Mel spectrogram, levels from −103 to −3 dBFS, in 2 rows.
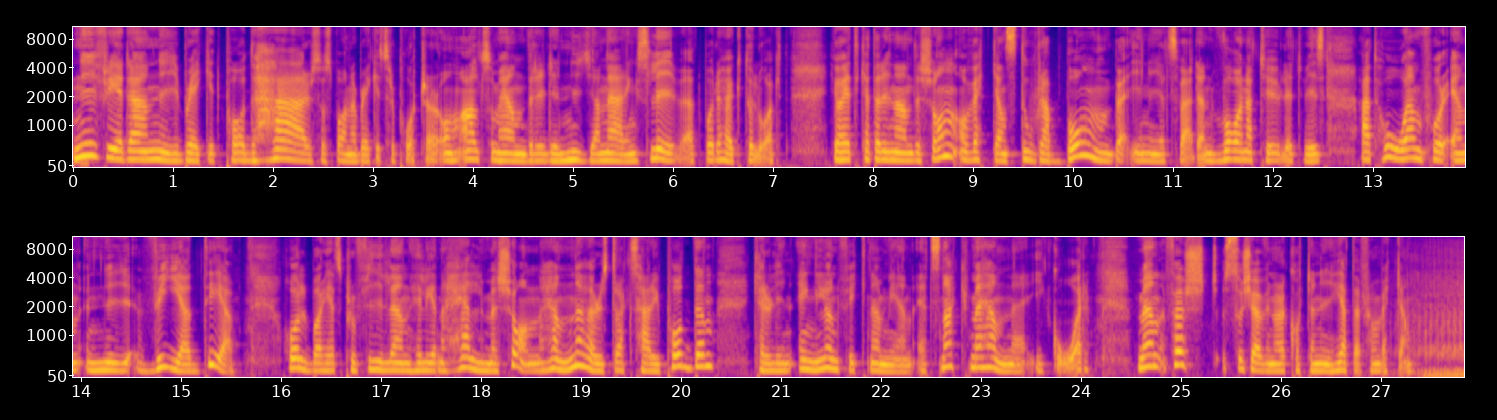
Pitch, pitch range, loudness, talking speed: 180 Hz, 170-215 Hz, -21 LUFS, 145 wpm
